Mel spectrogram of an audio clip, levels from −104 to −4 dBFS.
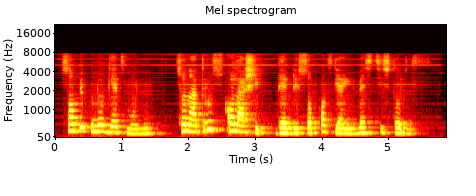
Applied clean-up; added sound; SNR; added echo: neural separator model SepFormer DNS4.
